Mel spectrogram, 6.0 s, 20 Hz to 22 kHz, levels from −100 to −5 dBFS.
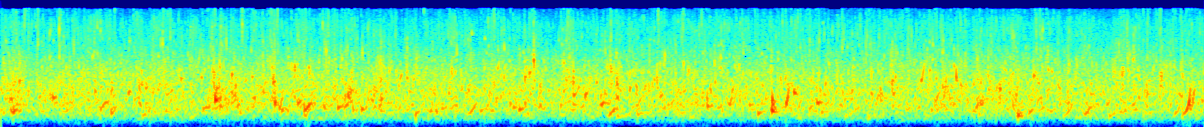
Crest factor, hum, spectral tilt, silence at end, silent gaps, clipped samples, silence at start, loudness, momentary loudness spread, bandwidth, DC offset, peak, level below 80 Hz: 22 dB; none; 1.5 dB/octave; 0 s; none; under 0.1%; 0 s; -27 LUFS; 3 LU; 17 kHz; under 0.1%; -6 dBFS; -82 dBFS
